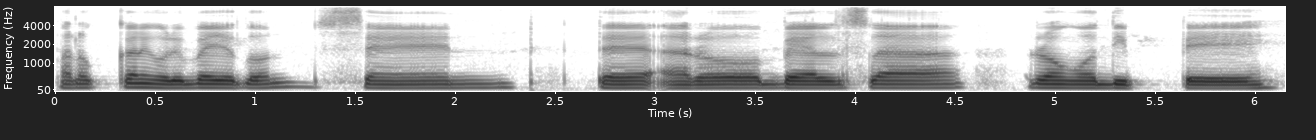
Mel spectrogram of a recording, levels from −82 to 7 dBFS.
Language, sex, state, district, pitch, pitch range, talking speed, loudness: Chakma, male, Tripura, Unakoti, 125 Hz, 125-130 Hz, 90 wpm, -15 LUFS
